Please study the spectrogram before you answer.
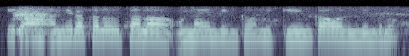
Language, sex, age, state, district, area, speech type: Telugu, female, 45-60, Andhra Pradesh, Vizianagaram, rural, conversation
